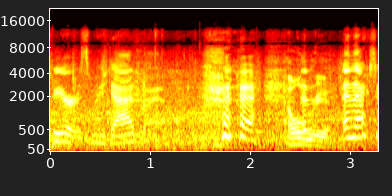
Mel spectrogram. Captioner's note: laughs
